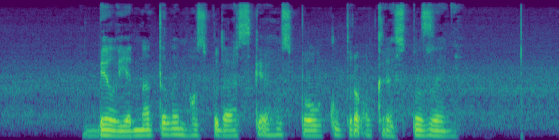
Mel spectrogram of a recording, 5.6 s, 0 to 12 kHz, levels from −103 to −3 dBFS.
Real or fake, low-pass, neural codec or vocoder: fake; 10.8 kHz; vocoder, 44.1 kHz, 128 mel bands, Pupu-Vocoder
